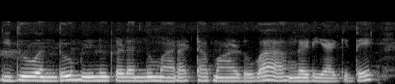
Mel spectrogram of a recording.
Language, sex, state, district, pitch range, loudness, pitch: Kannada, female, Karnataka, Bangalore, 165-180 Hz, -14 LUFS, 175 Hz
